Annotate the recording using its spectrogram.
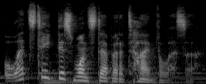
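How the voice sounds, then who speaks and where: A woman voicing an earnest, protective and level-headed companion in a fantasy visual novel, speaking with sincere, measured reasoning. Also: very deep voice, wildly swooping pitch, fairly bright tone, soft background music, heavily acted. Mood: level-headed, firm.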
